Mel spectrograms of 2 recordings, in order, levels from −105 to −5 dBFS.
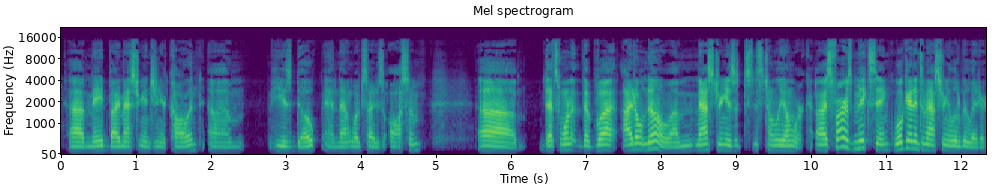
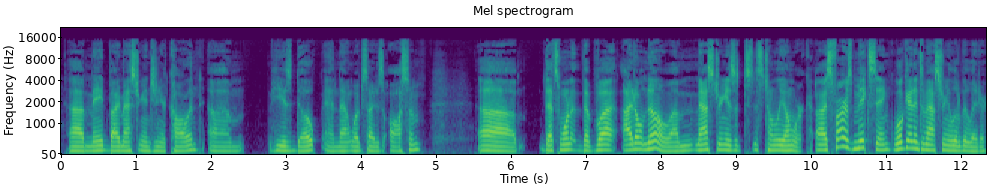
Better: second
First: thin; somewhat; fading below 300 Hz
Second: none

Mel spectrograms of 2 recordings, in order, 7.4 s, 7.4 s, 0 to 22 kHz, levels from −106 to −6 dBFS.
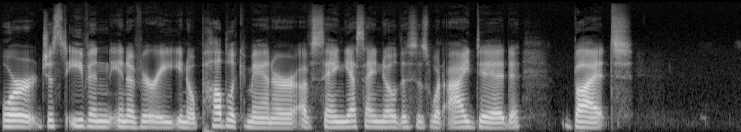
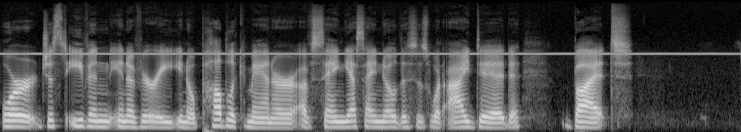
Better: first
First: none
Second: high-pitched whine; noticeable; throughout; 4 kHz, 15 dB below the speech

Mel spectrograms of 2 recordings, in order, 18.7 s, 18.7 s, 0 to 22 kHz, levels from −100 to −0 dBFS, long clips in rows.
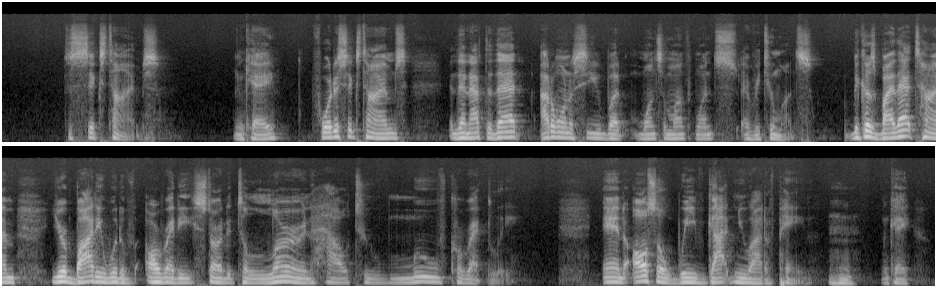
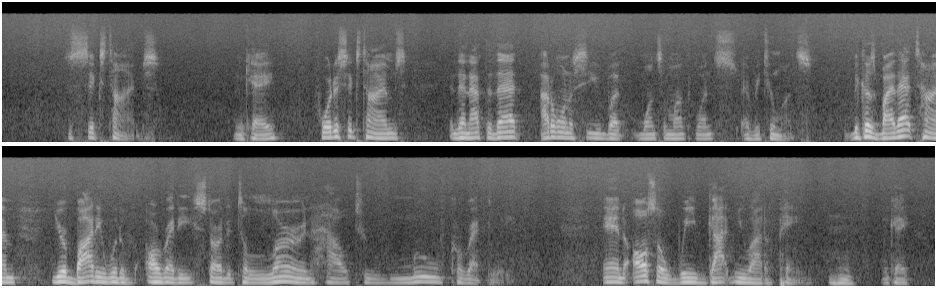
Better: first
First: hiss; faint; throughout; 25 dB below the speech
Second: hiss; loud; throughout; 6 dB below the speech

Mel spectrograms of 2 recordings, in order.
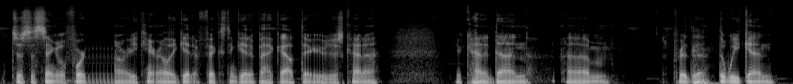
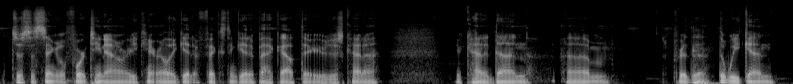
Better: second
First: audio freezing; at 1 s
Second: none

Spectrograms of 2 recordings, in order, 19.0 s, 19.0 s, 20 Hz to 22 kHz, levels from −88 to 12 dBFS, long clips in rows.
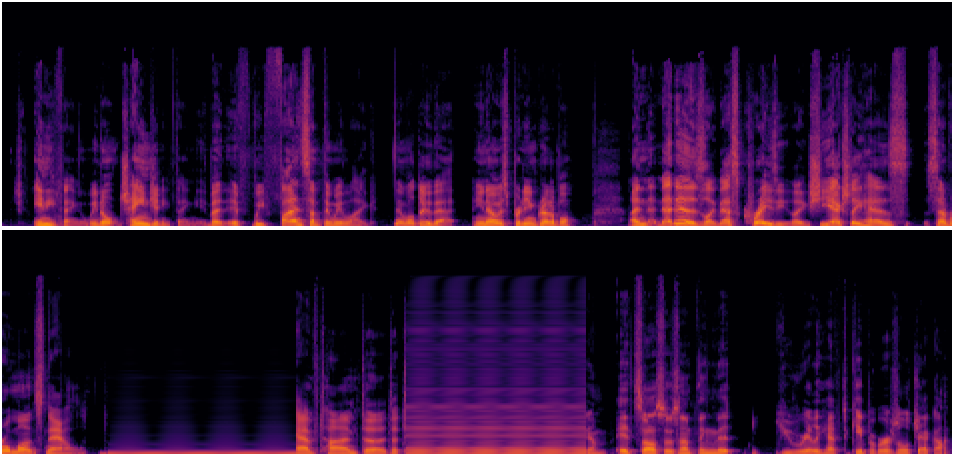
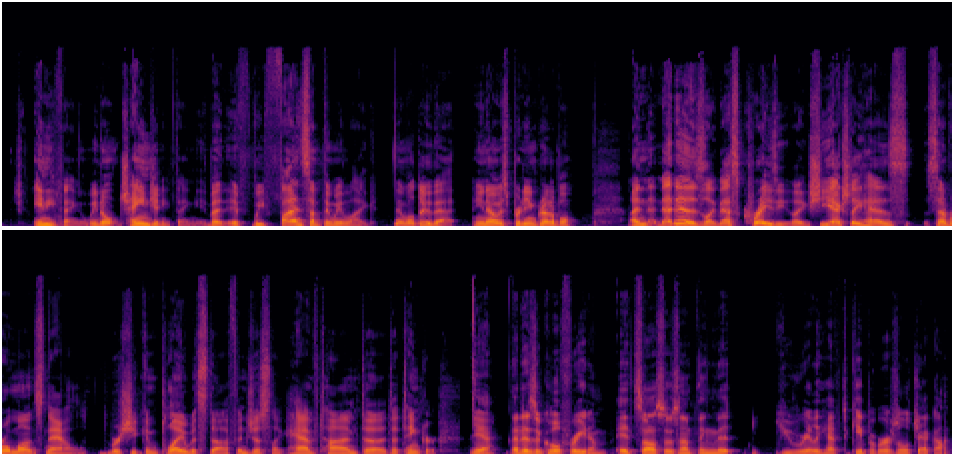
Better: second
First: audio freezing; at 11 s for 2 s and at 14 s for 2 s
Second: none

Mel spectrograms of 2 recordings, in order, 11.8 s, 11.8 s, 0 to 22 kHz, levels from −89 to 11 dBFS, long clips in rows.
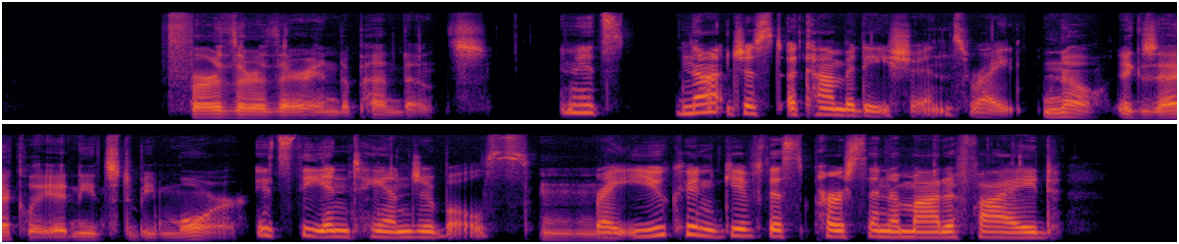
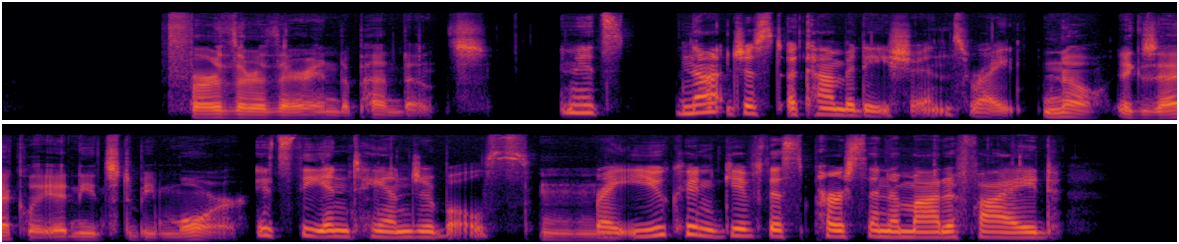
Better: neither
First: thin; somewhat; fading below 300 Hz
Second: thin; somewhat; fading below 300 Hz

